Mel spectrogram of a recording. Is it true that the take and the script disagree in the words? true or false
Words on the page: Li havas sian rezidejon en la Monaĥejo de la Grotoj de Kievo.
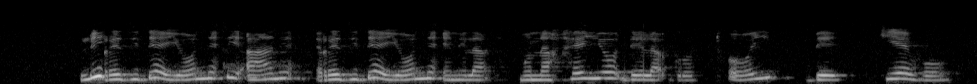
true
